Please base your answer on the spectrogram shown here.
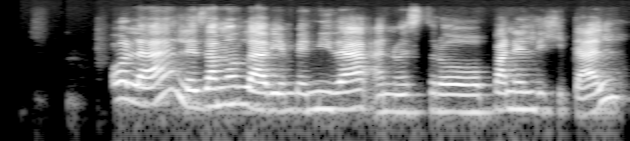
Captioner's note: speaking in Spanish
